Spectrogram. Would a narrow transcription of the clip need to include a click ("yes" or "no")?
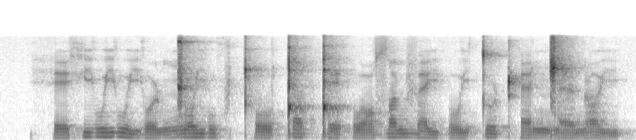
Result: yes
